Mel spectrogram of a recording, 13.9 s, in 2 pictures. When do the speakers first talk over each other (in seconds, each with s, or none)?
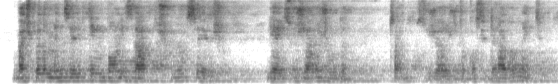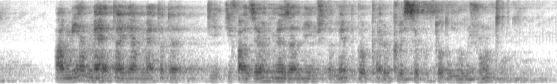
none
